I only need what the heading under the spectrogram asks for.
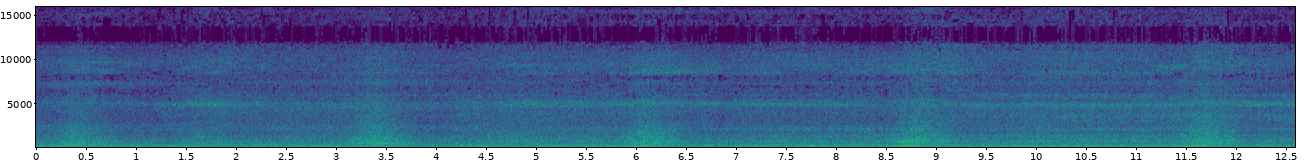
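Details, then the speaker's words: Nissan R33 Skyline GTST RB25DET after rebuild and fuel pump swap: lumpy idle with a whooshing surge about every three seconds, black smoke; blow-off valve spring not strong enough, valve opening at idle. "at idle the blowoff valve is just in there opening so that tells me that that's not strong enough"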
